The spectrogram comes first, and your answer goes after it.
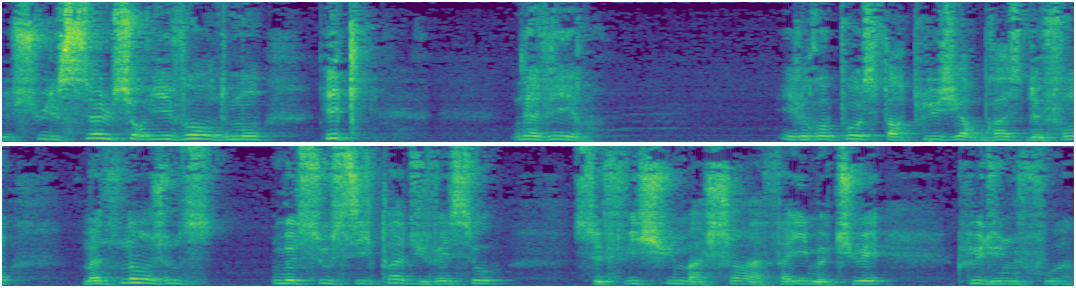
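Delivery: put-on very high, loud, tipsy drunk man's voice. Voicing a character's lines, the speaker does a drunk guy voice. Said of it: "faire une petite voix d'un mec bourré".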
